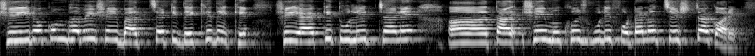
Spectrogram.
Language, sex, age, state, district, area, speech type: Bengali, female, 18-30, West Bengal, Purulia, urban, spontaneous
